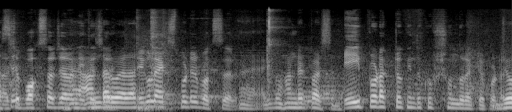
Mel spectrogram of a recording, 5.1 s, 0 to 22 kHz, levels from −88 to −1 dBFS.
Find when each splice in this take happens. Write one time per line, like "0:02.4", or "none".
0:01.4
0:03.4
